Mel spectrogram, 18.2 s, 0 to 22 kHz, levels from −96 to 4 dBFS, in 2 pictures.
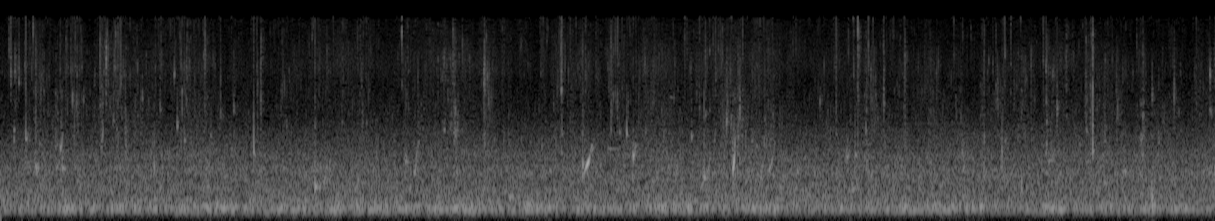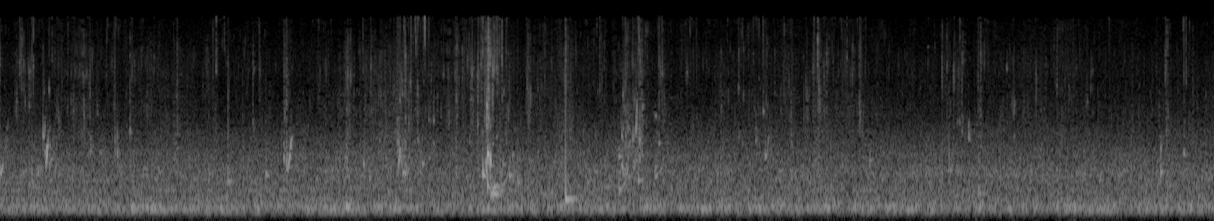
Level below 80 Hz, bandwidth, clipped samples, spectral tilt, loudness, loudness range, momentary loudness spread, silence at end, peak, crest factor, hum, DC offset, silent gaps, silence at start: -86 dBFS; 17 kHz; under 0.1%; -5 dB/octave; -46 LUFS; 4 LU; 5 LU; 0 s; -18 dBFS; 28 dB; none; under 0.1%; none; 0 s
